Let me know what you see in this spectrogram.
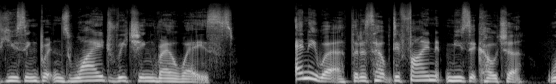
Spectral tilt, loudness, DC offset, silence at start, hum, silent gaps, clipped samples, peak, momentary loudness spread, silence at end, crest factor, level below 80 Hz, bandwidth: -5 dB/octave; -18 LUFS; under 0.1%; 0 s; none; 2.55-2.91 s; under 0.1%; -4 dBFS; 5 LU; 0 s; 14 dB; -56 dBFS; 18.5 kHz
